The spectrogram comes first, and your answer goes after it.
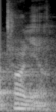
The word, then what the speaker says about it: Tanja: but it's just just it's Tanja so or Tanya but it's spelled Tanja like with a J I guess at least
